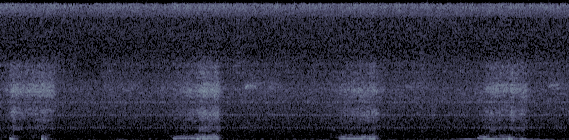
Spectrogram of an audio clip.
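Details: Domestic cat Tihon snores and snuffles while dreaming, with brief sniffs at the start, then three low buzzing snores roughly every three seconds, each about a second long, in a quiet room.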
